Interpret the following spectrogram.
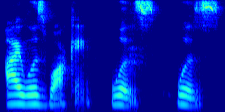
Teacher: In natural speech, was is very quick, it's very weak. Was walking, it almost sounds like was.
